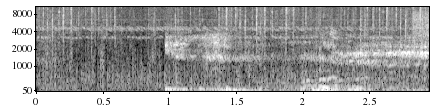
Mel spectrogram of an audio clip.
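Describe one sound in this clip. A creature grunts and growls close by.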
